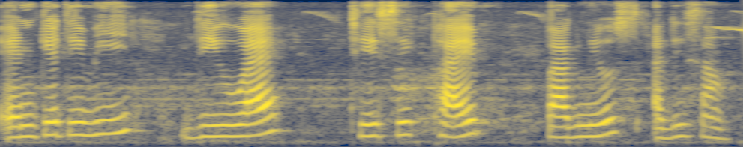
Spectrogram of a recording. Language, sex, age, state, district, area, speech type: Assamese, female, 45-60, Assam, Jorhat, urban, spontaneous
